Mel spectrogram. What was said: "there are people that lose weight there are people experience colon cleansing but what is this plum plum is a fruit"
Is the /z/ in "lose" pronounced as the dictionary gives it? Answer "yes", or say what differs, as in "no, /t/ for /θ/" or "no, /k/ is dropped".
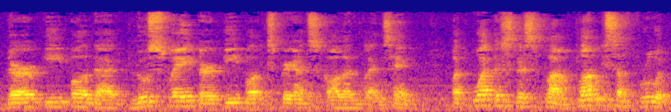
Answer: no, /s/ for /z/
